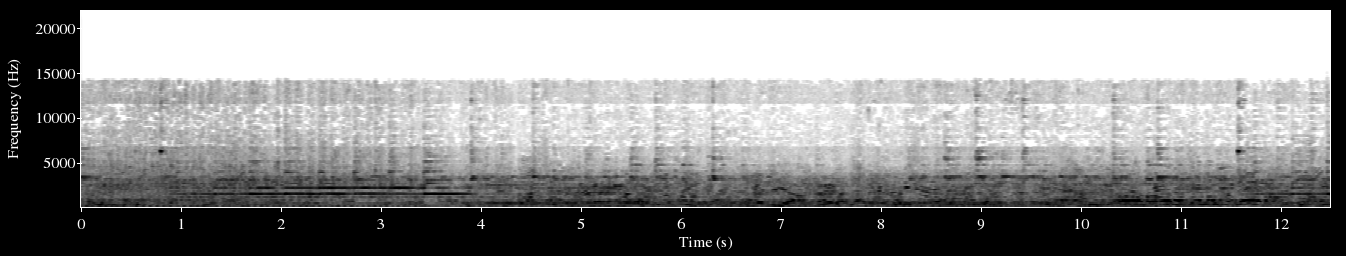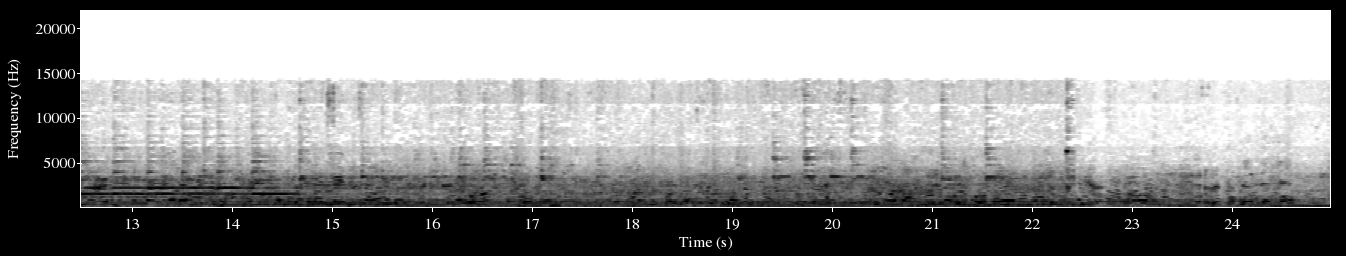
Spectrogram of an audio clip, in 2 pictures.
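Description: A large crowd chatters loudly all around, outdoors.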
